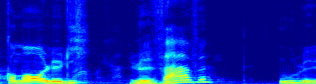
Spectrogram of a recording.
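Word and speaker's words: ו: nous voyons cela euh nous voyons bien que c'est vav la vraie prononciation mais pas waou c'est bien un vav parce que ils ont il y a ceux qui sont on créer le waouh va W c'est un peu étonnant car même si c'est waa ça se prononce vave où que vous soyez c'est toujours le vave et nous allons revoir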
